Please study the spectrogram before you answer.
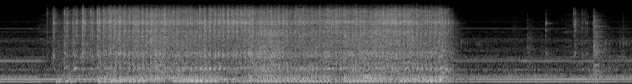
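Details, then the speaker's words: Vintage German Pfaff 134-0-6 industrial straight-stitch lockstitch machine, sewing 3 layers of tight-weave polyester webbing. Fast, even, unlabored stitching at about four stitches a second: healthy, normal sewing. "So, and that's 3 layers of a tight weave polyester webbing."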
